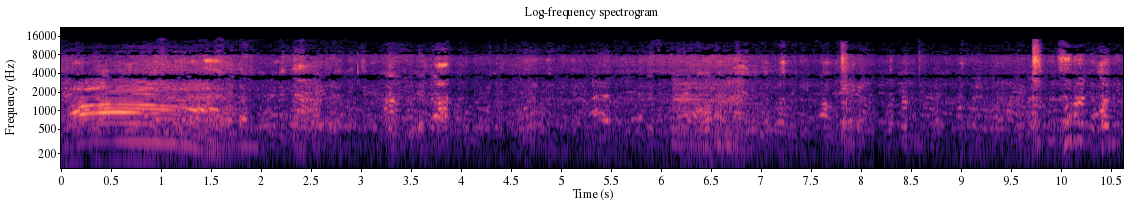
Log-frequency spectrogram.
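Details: A cow lowing in Bangladesh, one long harmonic moo at the start, then a stretch of crowd chatter and laughter with scattered clatter.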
